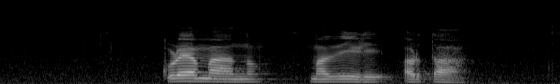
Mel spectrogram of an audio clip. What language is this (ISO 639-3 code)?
ven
